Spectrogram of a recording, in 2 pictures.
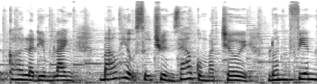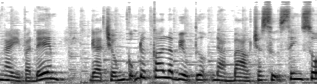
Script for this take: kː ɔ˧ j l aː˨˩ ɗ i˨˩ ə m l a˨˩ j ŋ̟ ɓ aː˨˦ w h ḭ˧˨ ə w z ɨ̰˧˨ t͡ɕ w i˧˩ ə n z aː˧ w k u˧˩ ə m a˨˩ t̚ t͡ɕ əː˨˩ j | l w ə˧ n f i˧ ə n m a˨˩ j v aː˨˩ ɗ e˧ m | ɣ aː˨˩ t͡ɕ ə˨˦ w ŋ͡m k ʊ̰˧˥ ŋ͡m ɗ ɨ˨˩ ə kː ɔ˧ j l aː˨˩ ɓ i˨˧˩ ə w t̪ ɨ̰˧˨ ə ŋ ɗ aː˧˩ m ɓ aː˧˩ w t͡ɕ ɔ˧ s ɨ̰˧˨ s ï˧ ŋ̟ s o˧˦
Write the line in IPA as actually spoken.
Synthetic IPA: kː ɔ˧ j l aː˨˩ ɗ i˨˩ ə m l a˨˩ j ŋ̟ ɓ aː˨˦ w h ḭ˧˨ ə w s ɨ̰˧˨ t͡ɕ w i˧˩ ə n z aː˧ w k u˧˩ ə m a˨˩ t̚ t͡ɕ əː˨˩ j | l w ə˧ n f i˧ ə n ŋ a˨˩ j v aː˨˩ ɗ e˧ m | ɣ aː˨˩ t͡ɕ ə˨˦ w ŋ͡m k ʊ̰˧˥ ŋ͡m ɗ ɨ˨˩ ə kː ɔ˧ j l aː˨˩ ɓ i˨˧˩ ə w t̪ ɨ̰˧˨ ə ŋ ɗ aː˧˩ m ɓ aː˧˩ w t͡ɕ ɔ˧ s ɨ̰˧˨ s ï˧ ŋ̟ s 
